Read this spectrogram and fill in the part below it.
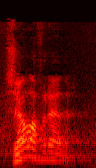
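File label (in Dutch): "Zelfredder", dialect; Gasmasker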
